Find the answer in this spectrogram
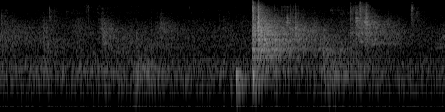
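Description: Quiet room tone of a large hall with faint rustling and shuffling of people standing. About two and a half seconds in comes a short, louder noise, and a smaller one follows about a second later.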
